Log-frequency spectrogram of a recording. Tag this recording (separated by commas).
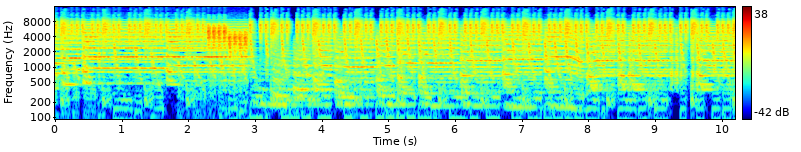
Music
